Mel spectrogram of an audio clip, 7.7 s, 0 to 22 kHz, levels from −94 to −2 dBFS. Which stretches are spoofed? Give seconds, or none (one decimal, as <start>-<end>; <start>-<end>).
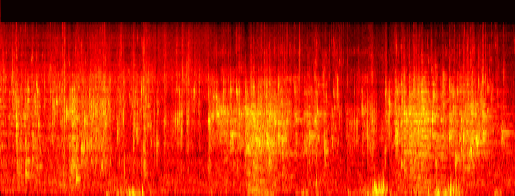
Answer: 2.3-4.6; 5.1-5.9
